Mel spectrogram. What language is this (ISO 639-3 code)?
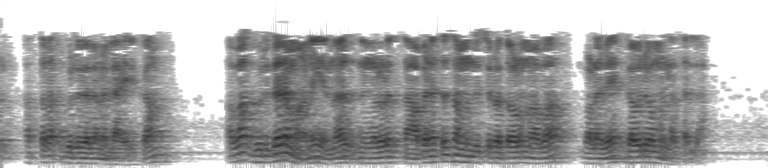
mal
